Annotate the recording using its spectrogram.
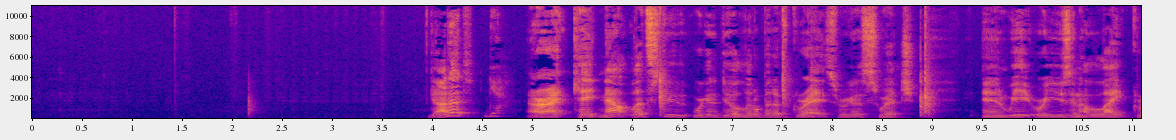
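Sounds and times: oil pastels rubbing on paper: 1.9s - 3.8s.

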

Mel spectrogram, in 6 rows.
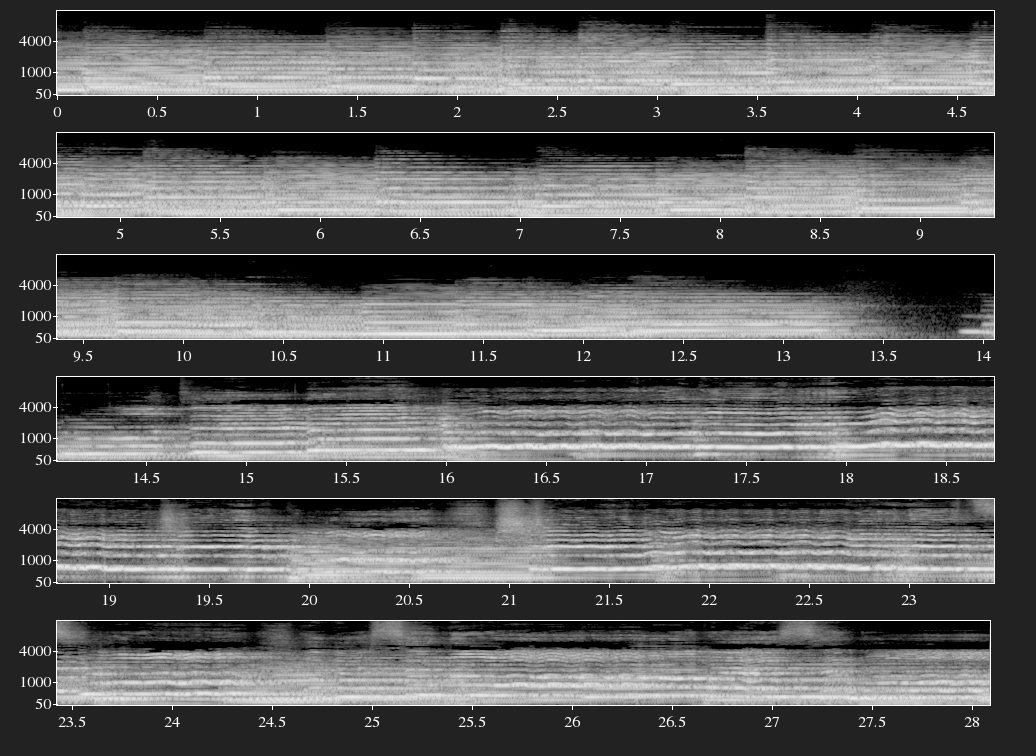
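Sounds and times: grand piano playing: 0.0s - 28.0s
woman singing with vibrato: 13.9s - 28.0s.

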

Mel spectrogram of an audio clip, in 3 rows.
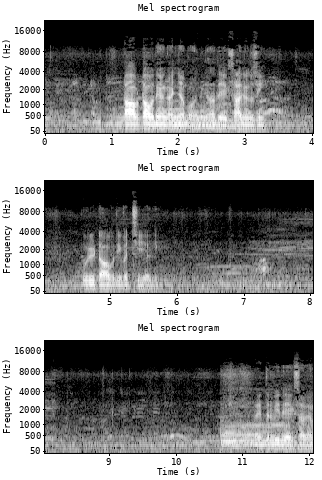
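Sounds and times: low murmur of voices: 0.0s - 12.0s.

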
